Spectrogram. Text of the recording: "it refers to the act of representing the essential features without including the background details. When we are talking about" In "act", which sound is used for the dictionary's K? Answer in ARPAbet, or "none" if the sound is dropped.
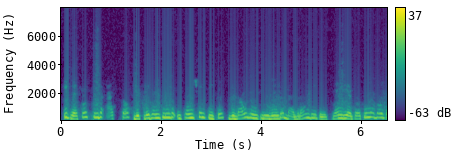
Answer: K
